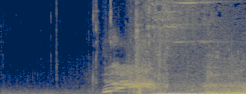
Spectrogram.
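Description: A sword swings through the air with a sharp whoosh.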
